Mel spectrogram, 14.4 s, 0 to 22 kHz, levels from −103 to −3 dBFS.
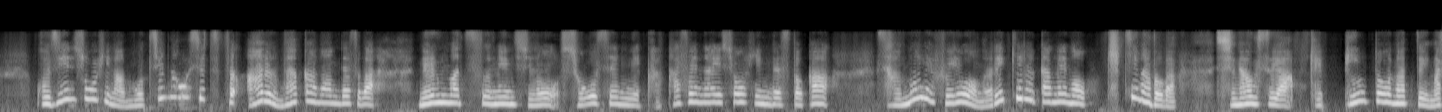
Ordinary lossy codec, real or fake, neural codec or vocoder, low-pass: none; fake; codec, 16 kHz, 1 kbps, FreqCodec, smaller model; none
